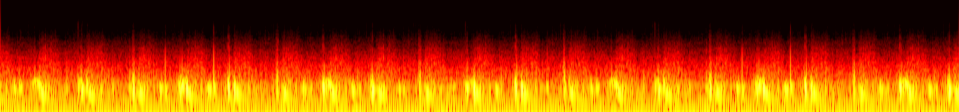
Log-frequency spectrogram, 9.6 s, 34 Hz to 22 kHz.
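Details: Simulated womb sound for baby sleep aid: muffled rhythmic heartbeat thumps at roughly 60 a minute under steady low whooshing flow noise and white noise; heartbeat.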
